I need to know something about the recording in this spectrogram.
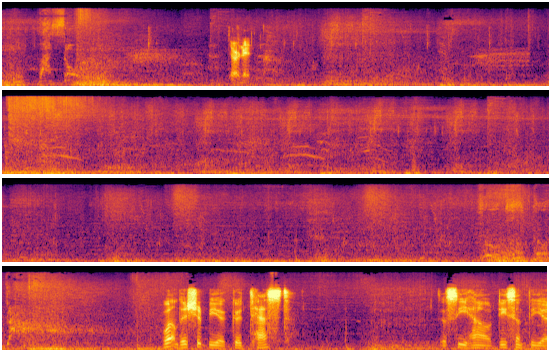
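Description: Lightning spells crackle and zap in a fantasy battle.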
